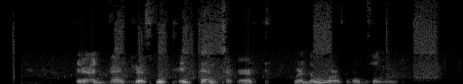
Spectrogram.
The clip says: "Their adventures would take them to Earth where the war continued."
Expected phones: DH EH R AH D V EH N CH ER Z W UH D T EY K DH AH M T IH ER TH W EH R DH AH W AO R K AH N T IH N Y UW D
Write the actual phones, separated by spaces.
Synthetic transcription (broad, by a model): DH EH R AH D V EH N CH ER Z W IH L T EY K DH AH M T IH ER TH W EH R DH AH W AO R K AH N T IH N Y UW D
